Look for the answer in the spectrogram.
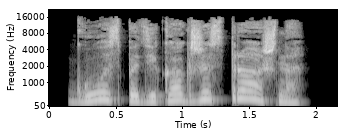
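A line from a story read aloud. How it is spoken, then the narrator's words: Exclaiming. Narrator (Russian): воскликнула сестра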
